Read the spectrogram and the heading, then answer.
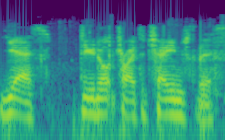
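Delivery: snarky, sarcastic know-it-all tone. Imagining a search engine's answer to a question, mock sarcastic Google reply. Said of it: "Google will just be really sarcastic with me".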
